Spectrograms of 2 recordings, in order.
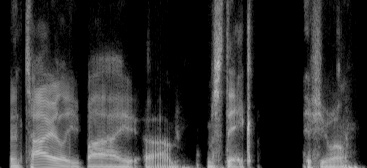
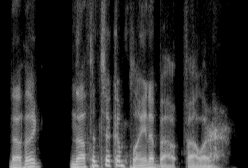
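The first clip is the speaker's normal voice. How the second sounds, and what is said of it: Slight put-on Canadian accent. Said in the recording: “Just feeling Canadian. ... Was that a Canadian accent that I affected? ... It was a little something something.”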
